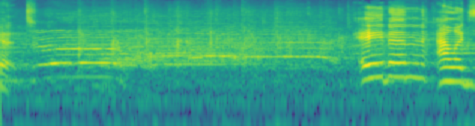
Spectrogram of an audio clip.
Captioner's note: crowd applauding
